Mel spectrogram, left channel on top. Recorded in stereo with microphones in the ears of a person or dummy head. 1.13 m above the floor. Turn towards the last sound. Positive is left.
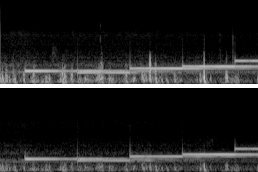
turn(degrees=10)  # may be behind; listen again after turning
